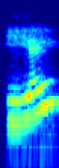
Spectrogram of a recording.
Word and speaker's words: Iye: Today I'm going to be interviewing Iye. That's how you pronounce her name, right?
